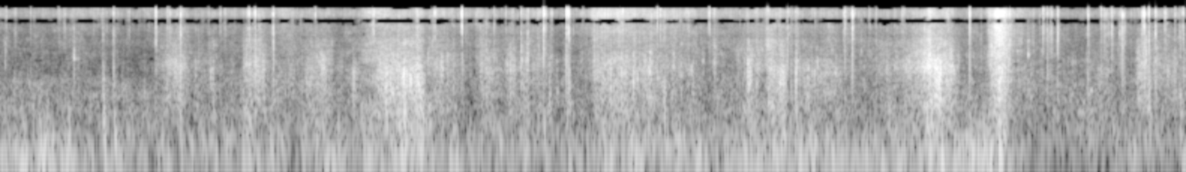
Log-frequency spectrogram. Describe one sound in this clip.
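Dry sticks clatter as they are laid onto a fire.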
